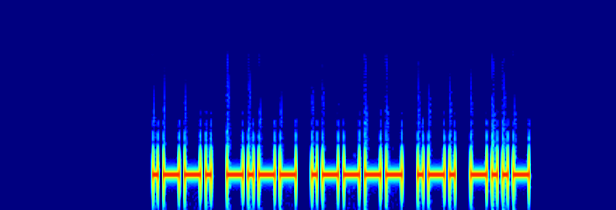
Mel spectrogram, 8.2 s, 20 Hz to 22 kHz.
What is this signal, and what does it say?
Morse code, heard as a keyed tone, about 17 wpm, 700 Hz. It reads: PY1RX
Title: DXCC-100 Call Signs - 5 Characters - 17wpm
